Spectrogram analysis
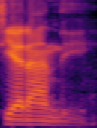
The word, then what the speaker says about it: Llerandi: pretty easy at lorandi those are two L's and two L's not an I just a one of them is silent which one Spanish is yandi you know yeah drop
